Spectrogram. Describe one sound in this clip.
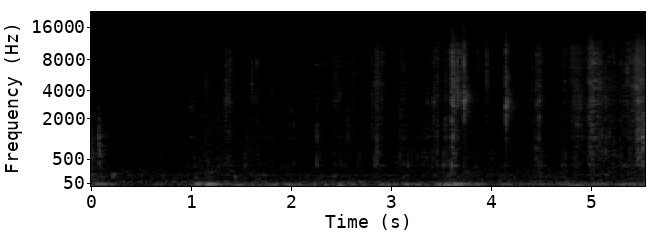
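A plastic wrapper crinkles and tears as it is opened.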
